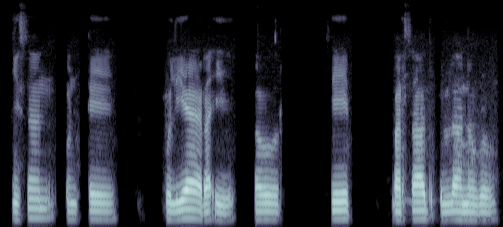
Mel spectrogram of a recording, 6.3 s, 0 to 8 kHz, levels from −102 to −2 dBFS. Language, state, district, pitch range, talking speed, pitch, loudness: Kurukh, Chhattisgarh, Jashpur, 105-115 Hz, 105 wpm, 105 Hz, -28 LUFS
